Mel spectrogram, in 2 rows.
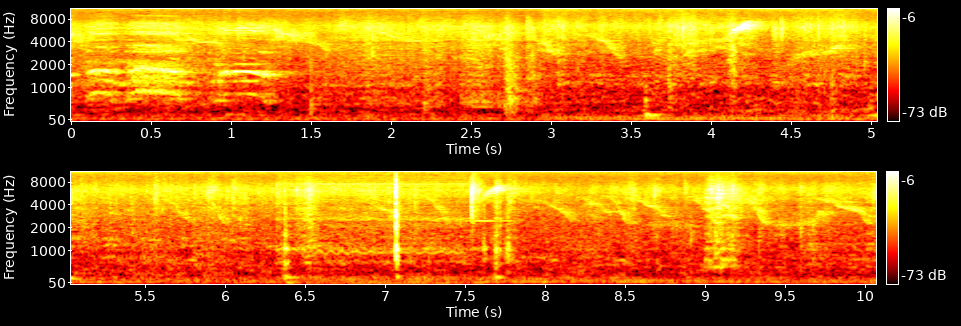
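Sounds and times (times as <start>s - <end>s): rooster crowing: 0.0s - 1.3s.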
